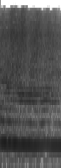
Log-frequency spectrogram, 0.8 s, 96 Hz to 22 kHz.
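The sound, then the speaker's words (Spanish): A voice imitates a race car engine, like a Formula 1 car heard at night on the Ruta Viva road, with a loud, steady buzzing drone held for under a second, its pitch barely changing. “Unos motores que vos dices, espérate. no, es. Si no es un Fórmula 1, es algo bien cercano.”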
